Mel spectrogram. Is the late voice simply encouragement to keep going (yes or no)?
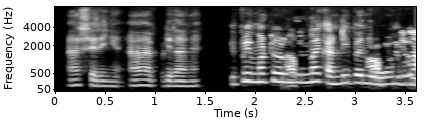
no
